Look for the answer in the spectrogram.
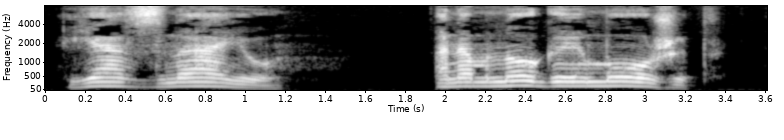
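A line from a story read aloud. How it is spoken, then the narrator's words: Tired. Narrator (Russian): устало сказал Гарри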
